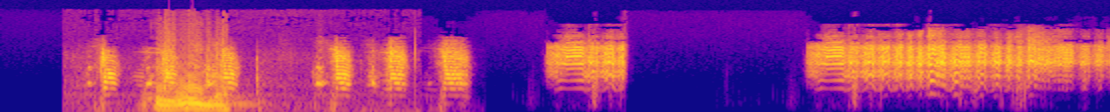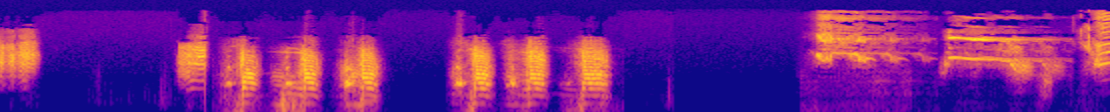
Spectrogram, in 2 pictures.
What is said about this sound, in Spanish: Gaviota.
